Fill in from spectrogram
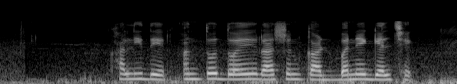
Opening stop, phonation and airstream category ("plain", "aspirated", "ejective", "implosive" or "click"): aspirated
